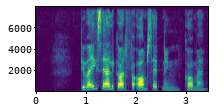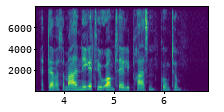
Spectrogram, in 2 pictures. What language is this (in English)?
Danish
